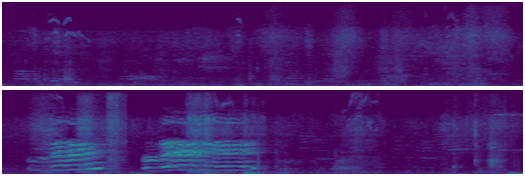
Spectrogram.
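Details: A pet goat on a Valentine's Day outing gives two loud wavering bleats in the middle of the recording, with quiet Polish speech before and after and faint rustling throughout.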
